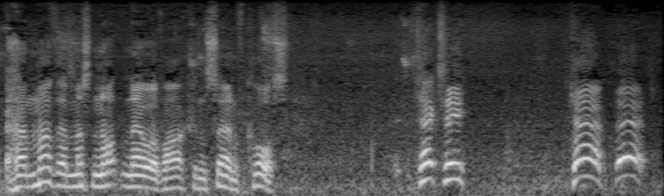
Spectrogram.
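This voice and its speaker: An actor playing an anxious, well-bred young Victorian gentleman in an audio drama, formal and a little halting. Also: sits high, big pitch swings. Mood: calling out. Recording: faint background noise and hiss.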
